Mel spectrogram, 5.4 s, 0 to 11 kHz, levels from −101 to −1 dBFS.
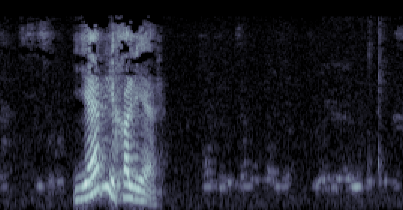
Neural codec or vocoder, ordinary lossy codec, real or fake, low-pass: none; MP3, 32 kbps; real; 9.9 kHz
